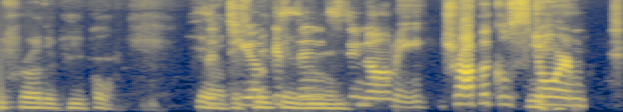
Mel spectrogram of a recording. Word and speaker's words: Tiokasin: Yeah, Tiokasin, it's Tiokasin. So it sounds phonetically Tiokasin. Some people say Tiokasin, whatever they say, but it is Tiokasin at Gmail.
